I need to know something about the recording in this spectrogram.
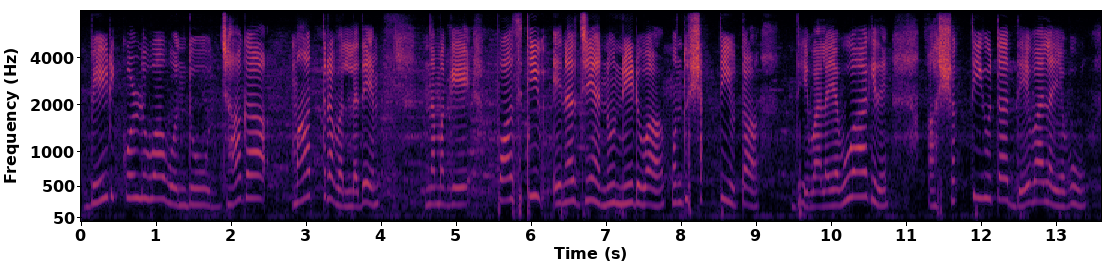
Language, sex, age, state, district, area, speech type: Kannada, other, 18-30, Karnataka, Bangalore Urban, urban, spontaneous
